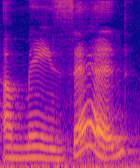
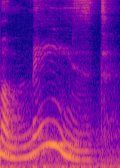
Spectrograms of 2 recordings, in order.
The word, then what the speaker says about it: amazed: ed but loved loved a maze is not a maze zed but i'm amazed it's kind of when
